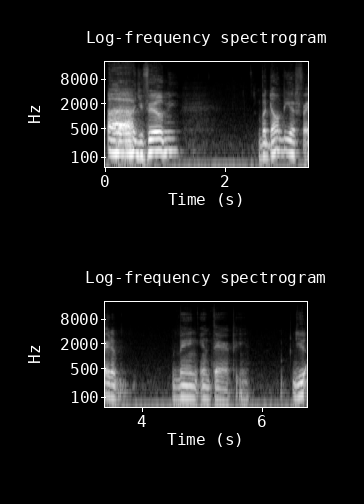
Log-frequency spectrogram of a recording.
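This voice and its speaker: A man's voice: deep voice, dark tone. A man hosting a casual reaction vlog, giving direct, slangy advice and often repeating himself. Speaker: vlog host.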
